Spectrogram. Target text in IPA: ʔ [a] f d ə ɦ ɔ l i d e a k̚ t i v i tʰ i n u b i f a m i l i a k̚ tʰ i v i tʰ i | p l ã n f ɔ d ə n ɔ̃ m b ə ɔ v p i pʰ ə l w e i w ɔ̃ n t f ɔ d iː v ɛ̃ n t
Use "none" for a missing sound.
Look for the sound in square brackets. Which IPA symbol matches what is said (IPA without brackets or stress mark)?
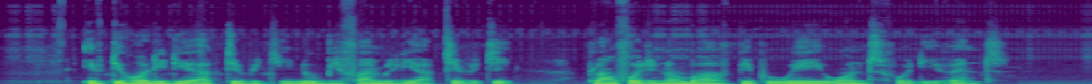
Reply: i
